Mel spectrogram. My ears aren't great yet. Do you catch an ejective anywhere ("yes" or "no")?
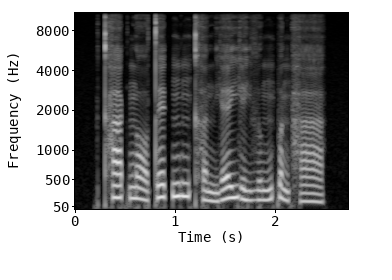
no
